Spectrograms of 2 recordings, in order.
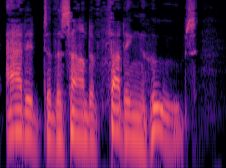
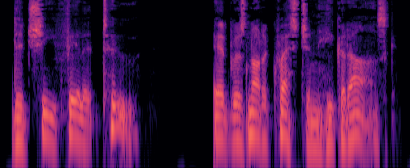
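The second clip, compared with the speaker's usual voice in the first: ordinary delivery, nothing marked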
